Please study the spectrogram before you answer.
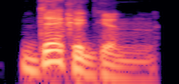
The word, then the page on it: decagon: British English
